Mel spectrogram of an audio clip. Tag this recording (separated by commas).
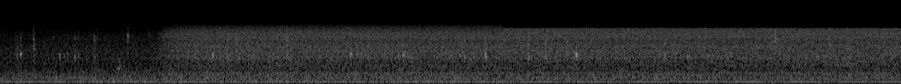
Speech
